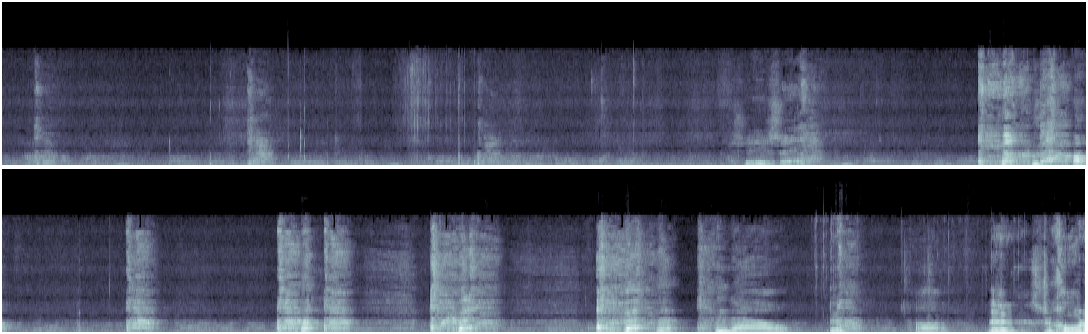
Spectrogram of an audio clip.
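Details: A girl coughs repeatedly in short, harsh bursts after a quiet start, with some voiced sounds between coughs: cough.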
